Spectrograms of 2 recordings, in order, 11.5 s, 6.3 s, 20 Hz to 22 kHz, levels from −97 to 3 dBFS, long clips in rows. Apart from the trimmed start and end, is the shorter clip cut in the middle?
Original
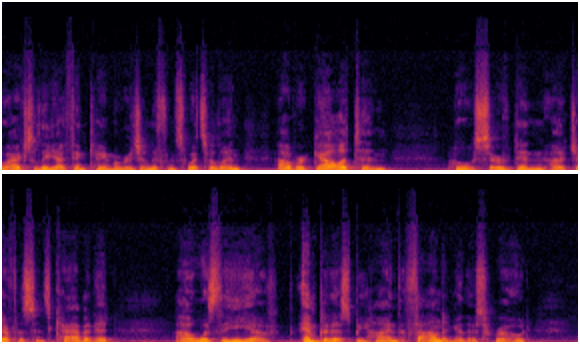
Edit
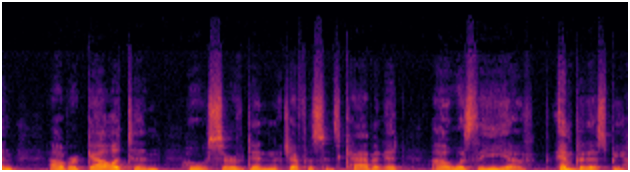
yes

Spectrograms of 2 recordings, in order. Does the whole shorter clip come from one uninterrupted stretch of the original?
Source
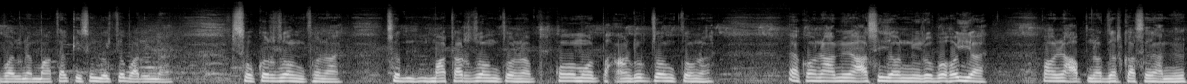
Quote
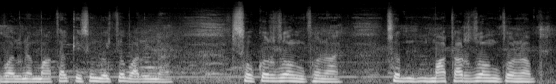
yes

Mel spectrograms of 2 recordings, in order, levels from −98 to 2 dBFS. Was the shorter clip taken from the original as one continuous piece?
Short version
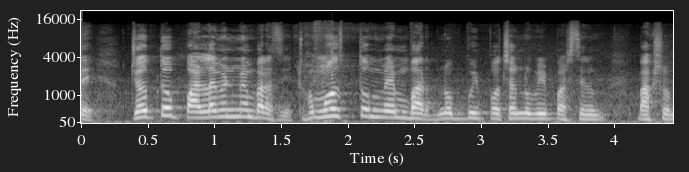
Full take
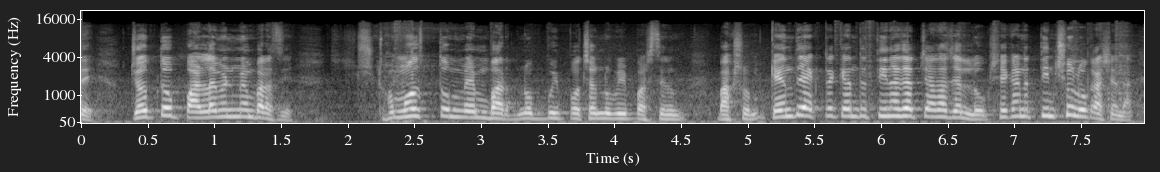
no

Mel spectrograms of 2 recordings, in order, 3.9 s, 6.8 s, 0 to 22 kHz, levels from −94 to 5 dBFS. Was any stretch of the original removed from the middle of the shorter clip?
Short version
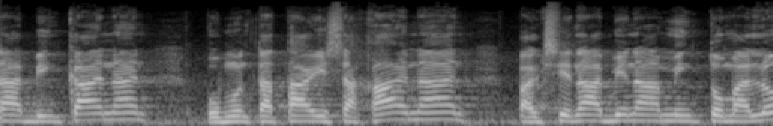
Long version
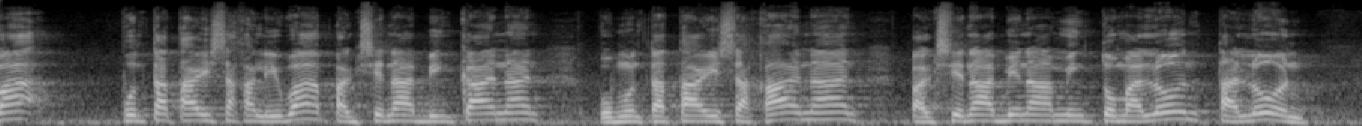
no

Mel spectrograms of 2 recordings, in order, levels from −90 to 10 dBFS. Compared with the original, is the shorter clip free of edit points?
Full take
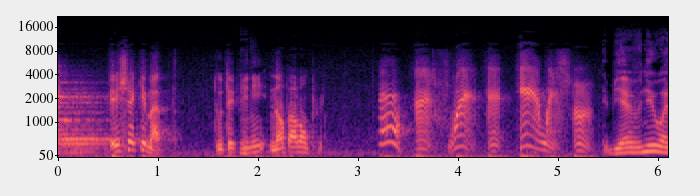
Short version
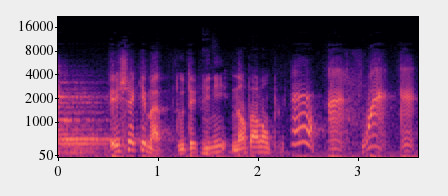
no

